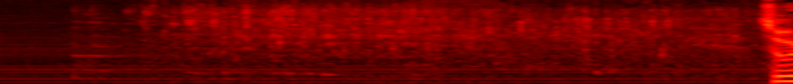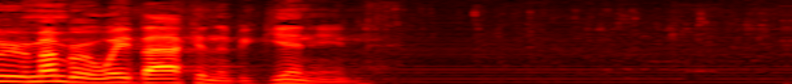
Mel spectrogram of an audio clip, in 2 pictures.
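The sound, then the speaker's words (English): Water pours steadily into a small baptismal font for a few seconds, a soft continuous splashing trickle, then stops as a voice begins speaking. “And actually, I have our little baptismal font up here and some water.”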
